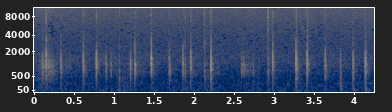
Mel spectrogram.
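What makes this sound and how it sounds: Long nails tap quickly on the cardboard cover of a spiral-bound hardcover cookbook lying flat, giving about twenty quiet, dry, clicky taps centered near 800 Hz at an uneven pace. Each tap dies away almost instantly, with little low rumble and only faint high edges.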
